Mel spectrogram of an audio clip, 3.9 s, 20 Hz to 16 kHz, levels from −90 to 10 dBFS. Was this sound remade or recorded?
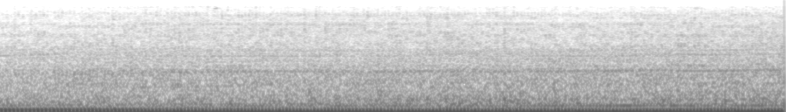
recorded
